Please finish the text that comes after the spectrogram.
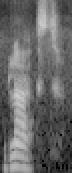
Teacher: the second syllable is stressed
